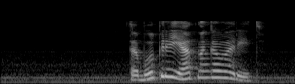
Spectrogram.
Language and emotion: Russian, positive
